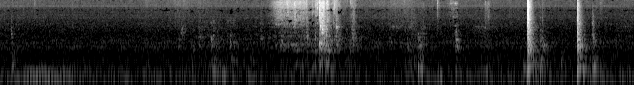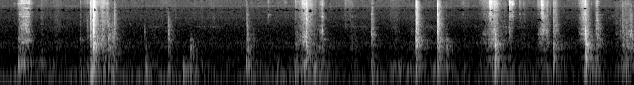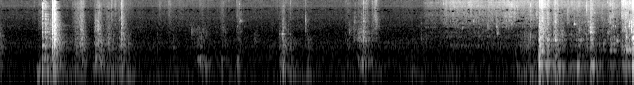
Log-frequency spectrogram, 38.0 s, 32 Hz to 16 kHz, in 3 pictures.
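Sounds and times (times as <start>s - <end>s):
knife scraping strokes: 13.0s - 13.4s.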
